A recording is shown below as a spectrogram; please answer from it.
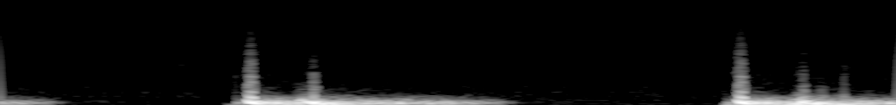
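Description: Two slow, deep heartbeat-like double thumps, about two and a half seconds apart. Each lub-dub pair rings out low for about a second into silence, opening the music.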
